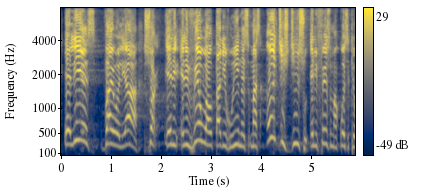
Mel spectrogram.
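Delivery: high, loud, stretched pulpit call; forceful preaching. Real, not acted. Preacher resuming the story of Elijah, loud forceful preaching. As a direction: launch back in loudly, drawing out key words.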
